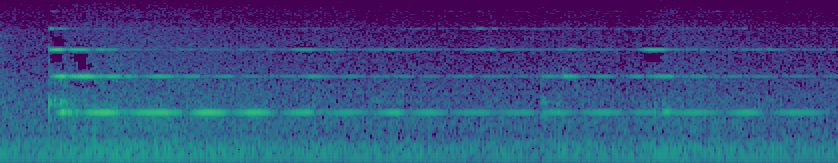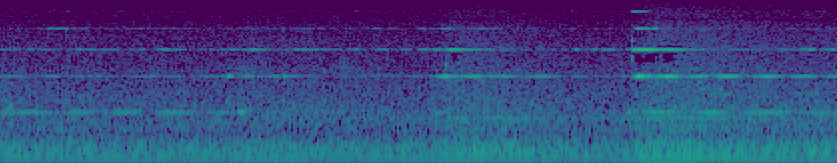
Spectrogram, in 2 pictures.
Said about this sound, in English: And then I have like a little ringing singing bowls like this one. Wait, I've got something in it.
